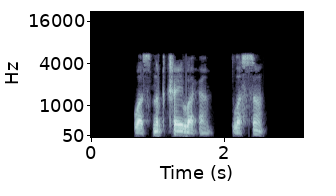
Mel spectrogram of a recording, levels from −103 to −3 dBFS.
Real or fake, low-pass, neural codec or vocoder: real; 5.4 kHz; none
